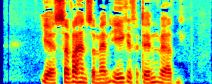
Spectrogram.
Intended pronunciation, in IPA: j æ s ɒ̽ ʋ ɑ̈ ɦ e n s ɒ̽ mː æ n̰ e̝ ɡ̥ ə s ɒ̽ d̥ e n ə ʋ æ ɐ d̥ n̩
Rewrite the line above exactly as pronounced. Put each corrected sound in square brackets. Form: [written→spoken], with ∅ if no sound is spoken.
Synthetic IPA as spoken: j æ s ɒ̽ ʋ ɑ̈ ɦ [e→æ] n s ɒ̽ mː æ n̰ e̝ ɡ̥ ə [s→f] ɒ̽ d̥ e n ə ʋ æ ɐ d̥ n̩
